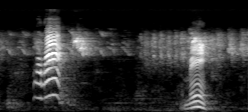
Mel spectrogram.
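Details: Pet parrot known for talking, saying mummy: two separate nasal, arched, voice-like syllables with rich harmonics, spaced about two seconds apart, in a quiet room.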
